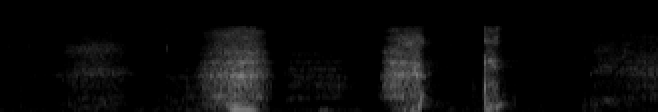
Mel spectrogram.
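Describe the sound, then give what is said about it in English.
A loud sneeze erupts after a breathy inhale, followed by a couple of shorter, sharp bursts and more heavy breathing, with no talking. “Ugh, sorry, I had a sneeze.”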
